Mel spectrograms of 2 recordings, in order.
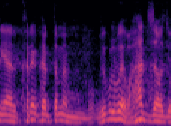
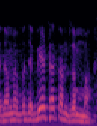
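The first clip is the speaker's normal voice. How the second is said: ordinary talk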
